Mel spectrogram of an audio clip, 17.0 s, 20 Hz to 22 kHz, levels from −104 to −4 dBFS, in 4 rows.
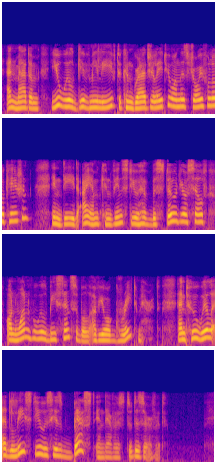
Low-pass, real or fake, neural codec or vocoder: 5.4 kHz; real; none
